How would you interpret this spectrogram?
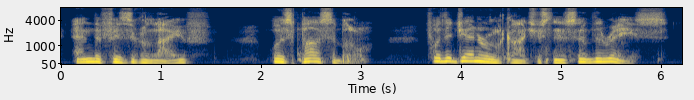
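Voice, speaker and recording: Slow, husky man reading aloud. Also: medium pitch, darkish tone, dry recording. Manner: deliberate, solemn, with long pauses between short phrases. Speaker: reader of a philosophy book. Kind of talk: slow, measured audiobook reading of philosophical prose.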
